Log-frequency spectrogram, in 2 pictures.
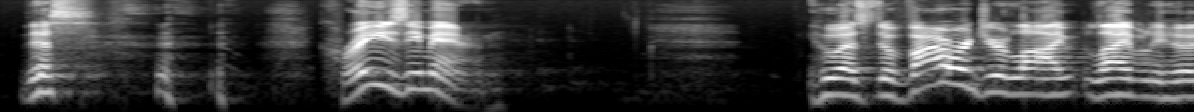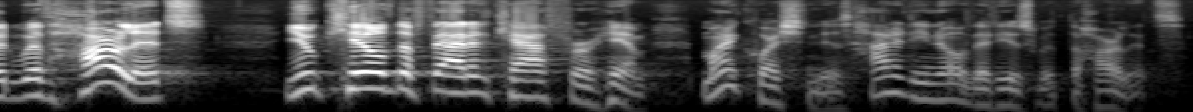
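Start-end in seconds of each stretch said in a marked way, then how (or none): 0.1-9.2 loud, slow, higher voice; indignant older son. Retold or imitated. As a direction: spit out "crazy man" in outrage. Older son railing at father.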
